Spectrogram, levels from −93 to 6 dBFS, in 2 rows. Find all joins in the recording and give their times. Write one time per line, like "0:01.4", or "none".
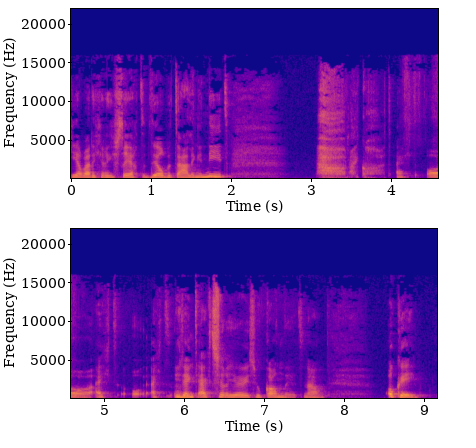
0:05.9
